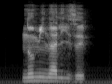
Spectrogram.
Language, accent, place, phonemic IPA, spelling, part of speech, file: French, France, Lyon, /nɔ.mi.na.li.ze/, nominaliser, verb, LL-Q150 (fra)-nominaliser.wav
- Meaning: nominalize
